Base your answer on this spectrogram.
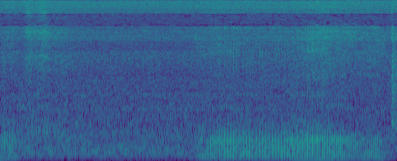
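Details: Asleep and snoring again, French Bulldog Shturm gives one long, grating, throaty snore lasting over a second after a stretch of soft breathing.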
